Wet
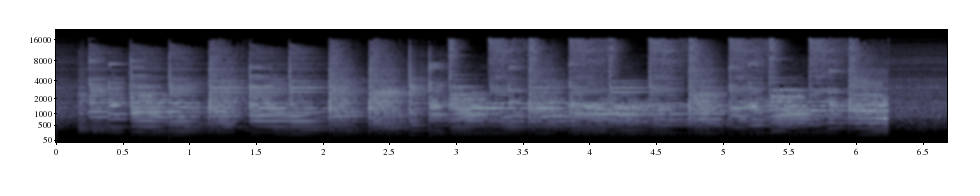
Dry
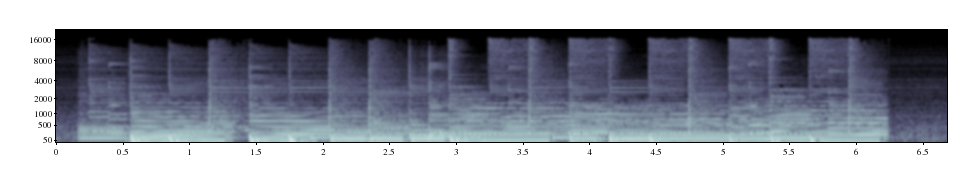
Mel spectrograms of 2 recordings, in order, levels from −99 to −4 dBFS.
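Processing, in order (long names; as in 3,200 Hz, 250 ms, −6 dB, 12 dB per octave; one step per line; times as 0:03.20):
high-pass filter 1,300 Hz 24 dB per octave
reversed playback
downward compressor 10 to 1, threshold −48 dBFS, peak gain reduction 16.5 dB
reversed playback
level +10 dB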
